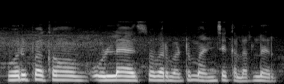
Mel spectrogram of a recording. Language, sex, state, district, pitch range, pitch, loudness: Tamil, female, Tamil Nadu, Kanyakumari, 180-200 Hz, 190 Hz, -14 LUFS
